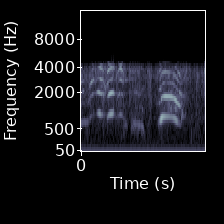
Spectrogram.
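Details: Noisy geese calling: a few short nasal honks with arched, rising-falling pitch, then one longer, louder drawn-out honk that slides downward.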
